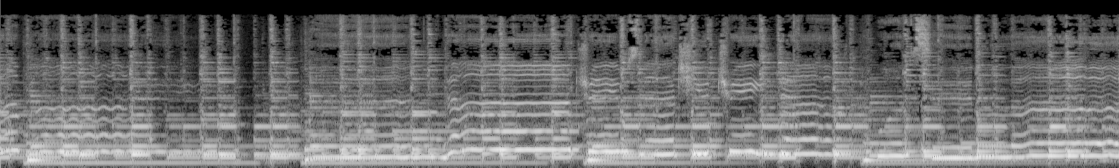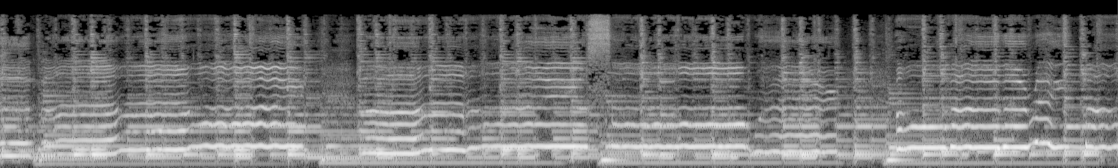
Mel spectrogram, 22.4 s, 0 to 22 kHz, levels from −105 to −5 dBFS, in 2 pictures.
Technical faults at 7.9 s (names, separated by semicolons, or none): none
